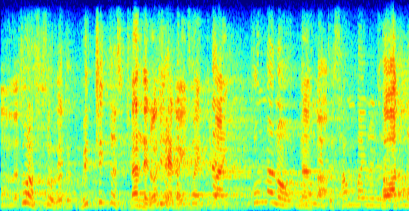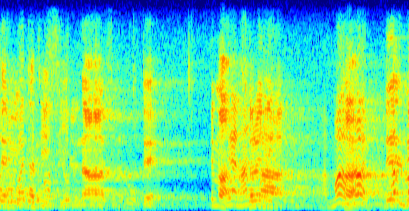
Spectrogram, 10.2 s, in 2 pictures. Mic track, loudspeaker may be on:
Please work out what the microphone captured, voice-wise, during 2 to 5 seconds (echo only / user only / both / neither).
echo only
